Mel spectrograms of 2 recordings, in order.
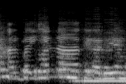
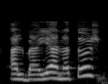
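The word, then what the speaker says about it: البيانات: Tadi Eka itu bacanya al-bayyinat, itu bacanya adalah al-bayanatus syakhsiyah.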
